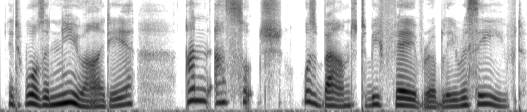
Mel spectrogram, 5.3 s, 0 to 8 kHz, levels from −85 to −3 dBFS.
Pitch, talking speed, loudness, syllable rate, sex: 205 Hz, 160 wpm, -17 LUFS, 4.6 syllables/s, female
